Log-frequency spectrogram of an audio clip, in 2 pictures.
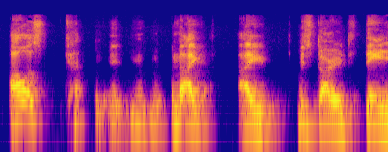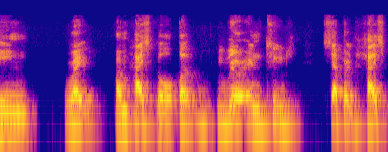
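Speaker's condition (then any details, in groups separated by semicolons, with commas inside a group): Down syndrome; congenital, lifelong; age 26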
